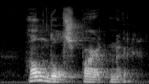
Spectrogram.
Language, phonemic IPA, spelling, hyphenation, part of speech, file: Dutch, /ˈɦɑn.dəlsˌpɑrt.nər/, handelspartner, han‧dels‧part‧ner, noun, Nl-handelspartner.ogg
- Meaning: 1. trading partner (someone with whom one trades) 2. companion, business partner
